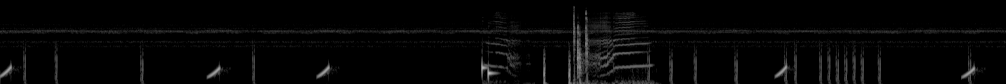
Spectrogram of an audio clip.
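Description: Short rising blips sound as menu items are picked.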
